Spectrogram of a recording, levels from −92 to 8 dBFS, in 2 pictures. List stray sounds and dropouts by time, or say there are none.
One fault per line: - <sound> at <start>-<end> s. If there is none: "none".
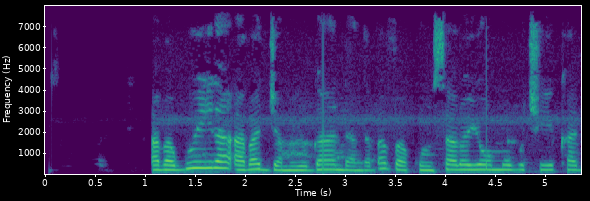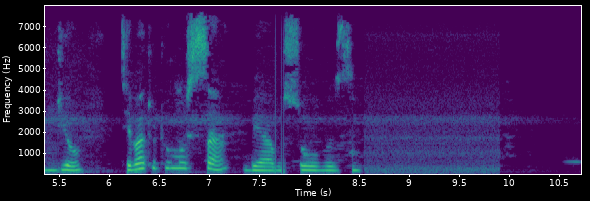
none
